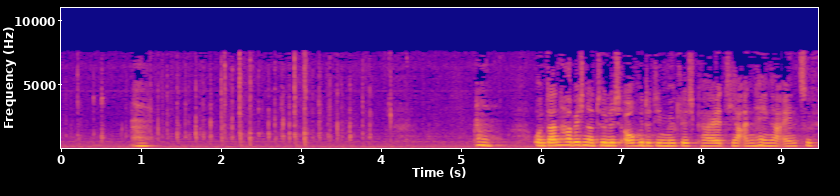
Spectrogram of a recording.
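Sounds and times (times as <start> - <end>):
typing an email subject on a computer keyboard: 0.0 - 4.0
speech: 6.0 - 9.4.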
